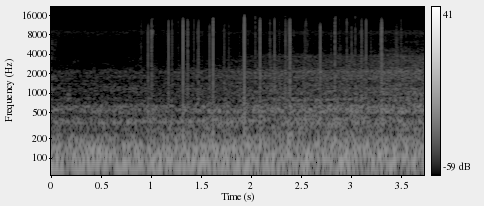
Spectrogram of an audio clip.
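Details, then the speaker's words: Chinese diesel heater in a van, about 2,100 run hours, just after ignition following new motor bearings and a new exhaust silencer: quiet, even combustion rumble with faint pump ticks and no bearing whine or rattle; much quieter than before. "Yep, there we go, ignited. Yep. Substantially more quiet than it used to be."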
